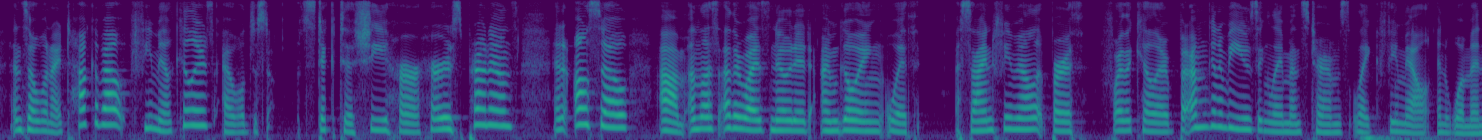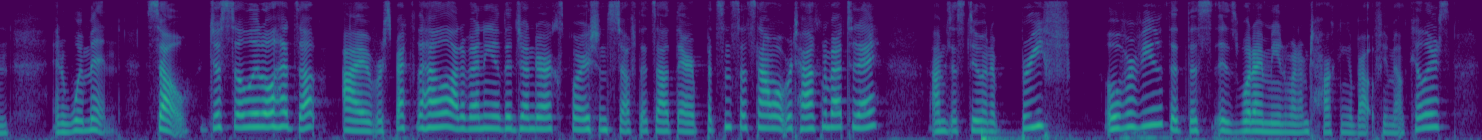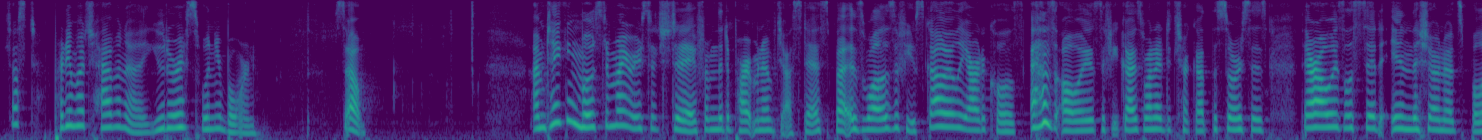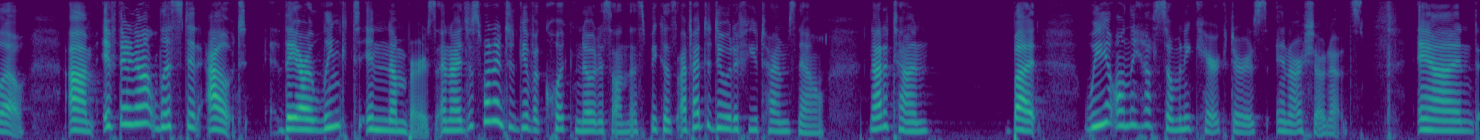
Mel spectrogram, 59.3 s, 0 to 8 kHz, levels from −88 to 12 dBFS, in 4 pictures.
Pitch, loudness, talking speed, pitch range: 230 Hz, -34 LUFS, 195 wpm, 200-270 Hz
